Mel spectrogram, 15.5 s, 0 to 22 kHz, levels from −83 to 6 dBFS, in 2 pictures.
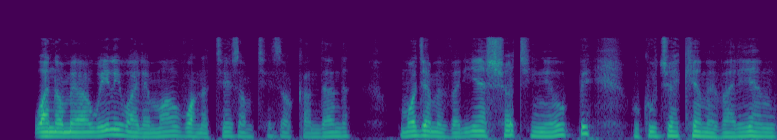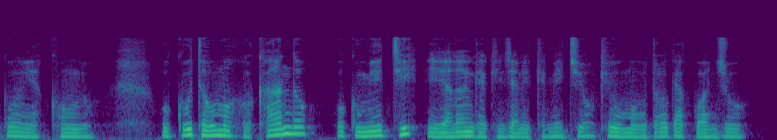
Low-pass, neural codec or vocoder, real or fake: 7.2 kHz; codec, 16 kHz in and 24 kHz out, 0.4 kbps, LongCat-Audio-Codec, two codebook decoder; fake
